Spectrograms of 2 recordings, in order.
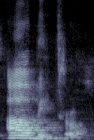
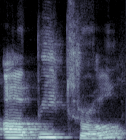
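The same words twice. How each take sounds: First: The stress falls on the first syllable. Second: The stress falls on a later syllable. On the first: The speaker calls it right. "because of the stress on the A" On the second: The speaker calls it wrong. "it's not arbitro"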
